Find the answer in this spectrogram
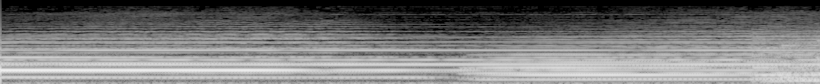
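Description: Contemporary classical chamber music: a loud sustained chord that falls away after about a second and a half, then a new, lower held chord about two seconds in, with another attack just before the end.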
